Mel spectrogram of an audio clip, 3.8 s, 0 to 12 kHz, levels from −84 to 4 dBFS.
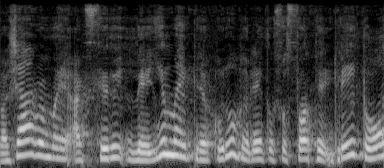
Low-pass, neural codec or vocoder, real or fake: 10.8 kHz; codec, 44.1 kHz, 1.7 kbps, Pupu-Codec; fake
